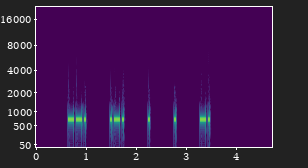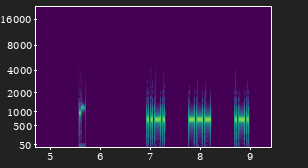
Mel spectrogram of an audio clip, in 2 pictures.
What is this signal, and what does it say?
Morse code, heard as a keyed tone, about 31 wpm, spaced as for 14 wpm, 700 Hz. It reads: GREEN FOR
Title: 4x Character Spacing - Top 500 Words - 30wpm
